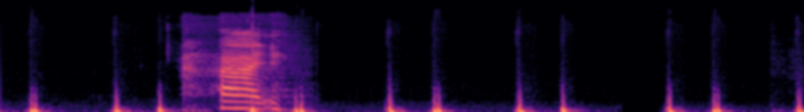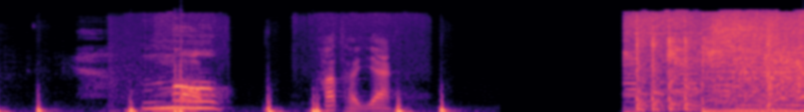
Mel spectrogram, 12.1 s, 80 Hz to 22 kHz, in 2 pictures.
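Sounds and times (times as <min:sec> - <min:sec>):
heartbeat thumps: 0:00.0 - 0:04.4, 0:05.0 - 0:09.6.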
